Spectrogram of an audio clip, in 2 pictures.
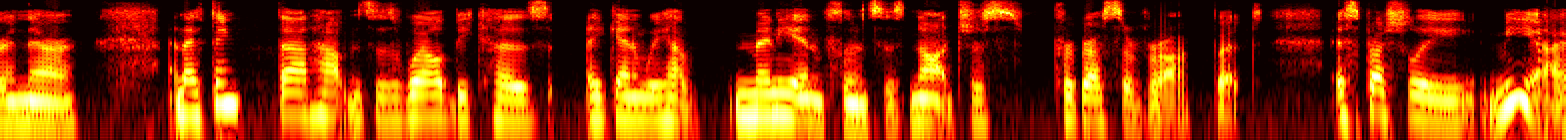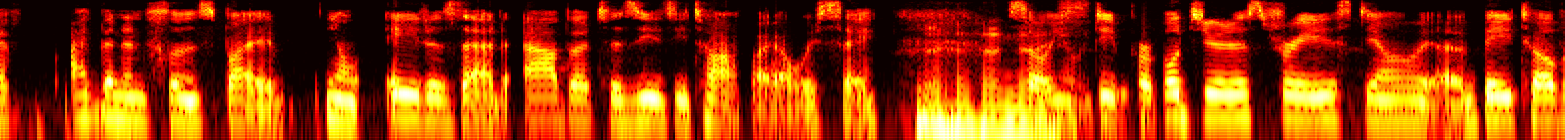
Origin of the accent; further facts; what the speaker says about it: Winnipeg, Manitoba, Canada; now in Ontario, Canada; I was born and raised in Winnipeg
